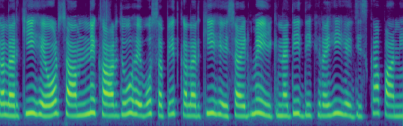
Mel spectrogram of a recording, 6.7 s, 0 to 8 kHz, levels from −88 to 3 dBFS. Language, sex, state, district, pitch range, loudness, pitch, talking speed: Hindi, female, Bihar, West Champaran, 250-300 Hz, -17 LUFS, 265 Hz, 195 wpm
